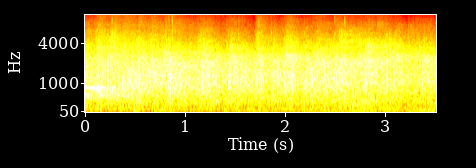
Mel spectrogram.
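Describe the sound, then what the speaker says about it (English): An audience claps steadily for Mark, the Chief Gearhead of the Dream Giveaway Garage, at the 2015 Challenger Dream Giveaway award ceremony: dense, even applause that holds fairly loud from start to finish. "Let's have a round of applause for Mark."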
